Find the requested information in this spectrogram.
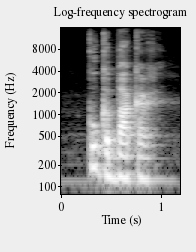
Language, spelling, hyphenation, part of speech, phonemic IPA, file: Dutch, koekenbakker, koe‧ken‧bak‧ker, noun, /ˈku.kə(n)ˌbɑ.kər/, Nl-koekenbakker.ogg
- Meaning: 1. cake baker 2. bungler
